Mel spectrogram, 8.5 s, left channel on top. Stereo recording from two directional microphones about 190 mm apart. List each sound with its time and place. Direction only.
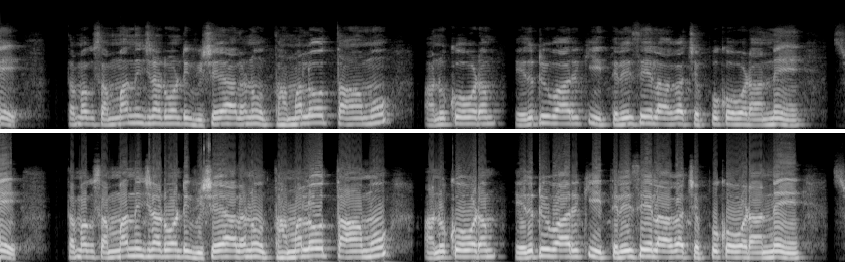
0.7 s a man's voice: 30° right (ahead or behind)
